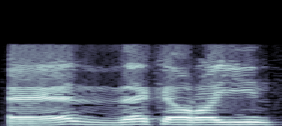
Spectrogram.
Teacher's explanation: يبقى بين الهمزه وبين الالف بخلي الهمزه الثانيه بين الهمزه وبين الالف · Term: التسهيل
